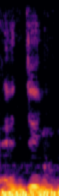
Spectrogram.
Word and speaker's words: Anjing: motor atau mobil mereknya tulisannya di sini Anjing Tapi bacanya enjing ka Lia Semarang kayaknya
